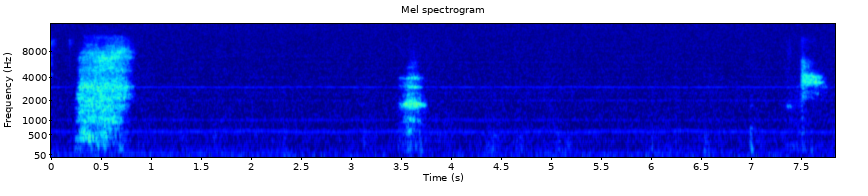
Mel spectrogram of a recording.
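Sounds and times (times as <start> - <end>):
deep breath in through nose and out through mouth during breathing exercise: 0.2 - 0.8, 3.5 - 3.8.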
